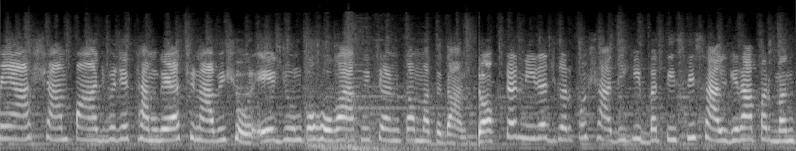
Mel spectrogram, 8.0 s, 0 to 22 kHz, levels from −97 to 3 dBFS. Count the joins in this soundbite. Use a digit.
1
